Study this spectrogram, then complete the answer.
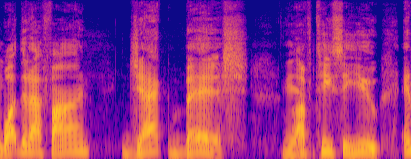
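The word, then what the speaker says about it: Bech: He pronounces it Besh. I thought it was Beck too, and the announcer said Besh.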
